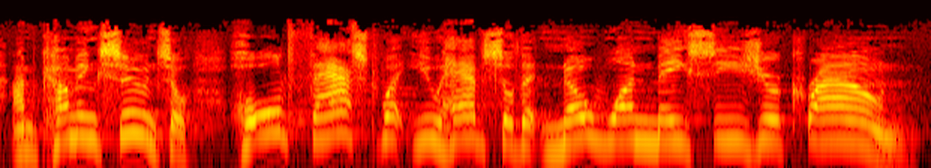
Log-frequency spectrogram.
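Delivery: usual speaking voice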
